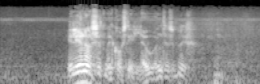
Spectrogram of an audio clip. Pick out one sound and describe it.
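An older man speaks calmly, close by.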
